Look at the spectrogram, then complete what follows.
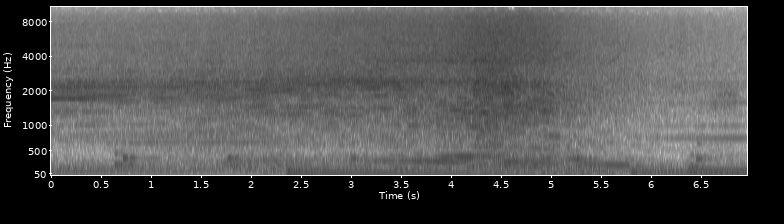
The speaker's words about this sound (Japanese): あ一足軽トラ来た一足軽トラの音お聞きください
